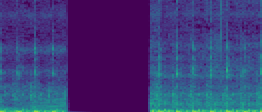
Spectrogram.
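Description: A tractor engine idles close by while farmland is being worked, thumping in a fast, even pulse; the sound cuts out briefly to silence, then returns at the same rhythm.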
